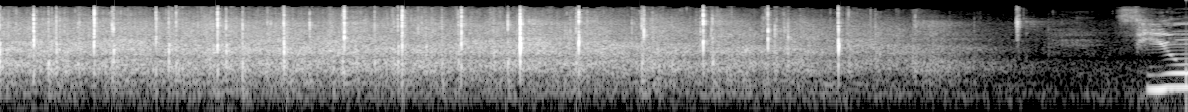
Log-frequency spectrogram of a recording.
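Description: An audience applauds in a large hall, then the clapping fades.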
